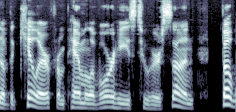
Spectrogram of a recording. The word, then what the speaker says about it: Voorhees: popularly pronounced the stressor is on the first syllable four rather than the last one he's so it's four e's not voorhees which is how i've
